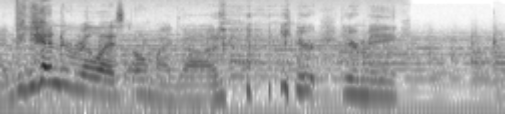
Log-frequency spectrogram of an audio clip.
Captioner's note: chuckles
